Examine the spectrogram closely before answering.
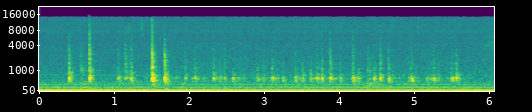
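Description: Faint, light ticks and clicks from a screwdriver turning an adjuster through the back panel of a Siemens RG13 radio: a few sharper clicks at first, then a quick, dense run of small ticks through the middle seconds, over a steady low hum.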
